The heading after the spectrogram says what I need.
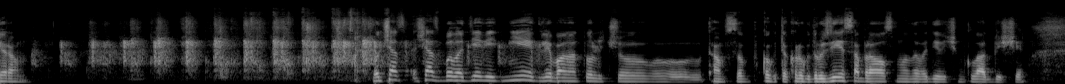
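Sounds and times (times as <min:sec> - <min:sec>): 
speech: 0:00.0 - 0:00.4, 0:03.7 - 0:10.6
audience clapping in steady rhythmic unison: 0:00.0 - 0:06.1.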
